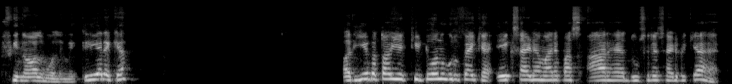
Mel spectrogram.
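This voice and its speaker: A man's voice: high voice, moderate pace, long pauses. A man with a Hindi accent teaching chemistry to a live class, quizzing students and repeating each answer to drill it in.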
